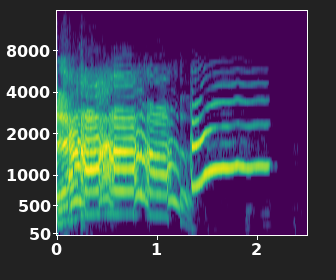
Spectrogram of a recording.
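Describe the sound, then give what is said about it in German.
A person lets out a loud, strained scream lasting about two seconds, wavering at first, then jumping to a higher, sustained shriek before cutting off abruptly. “ich möchte dich jetzt gern schreien hören.”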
